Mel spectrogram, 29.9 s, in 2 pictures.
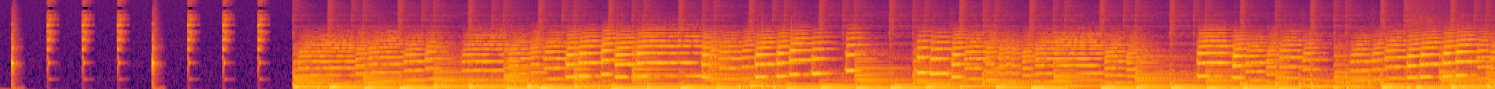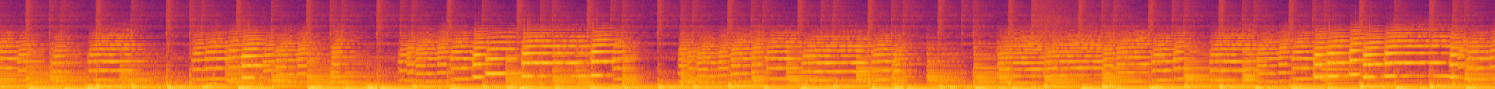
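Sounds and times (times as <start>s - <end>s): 
jazz trumpet audition: 3.0s - 29.9s.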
